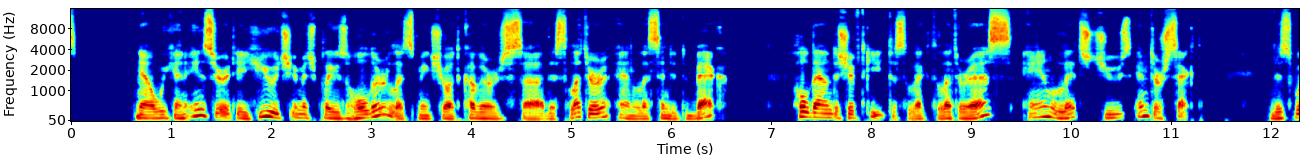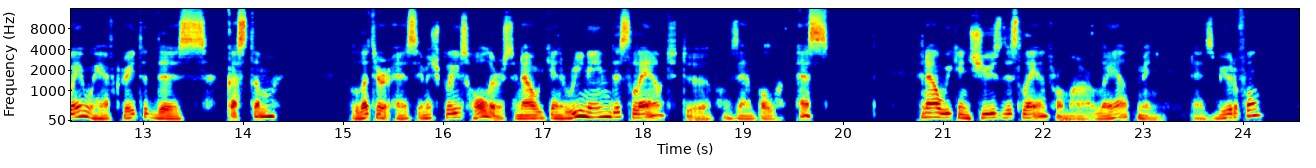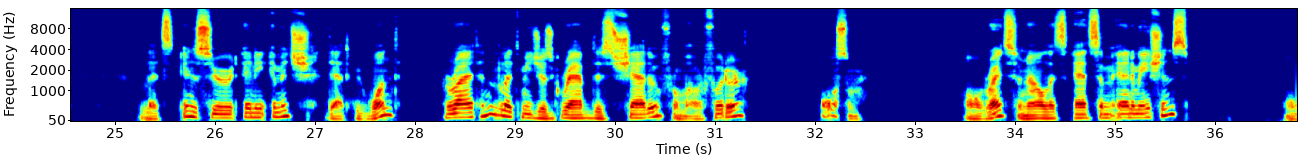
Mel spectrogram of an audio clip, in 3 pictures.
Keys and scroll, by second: 34.5 super+Left.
